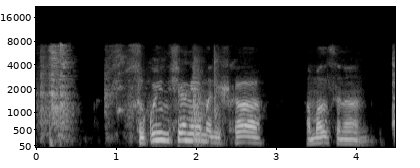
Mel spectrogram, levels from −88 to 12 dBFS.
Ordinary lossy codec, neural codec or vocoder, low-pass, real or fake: Opus, 24 kbps; none; 7.2 kHz; real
